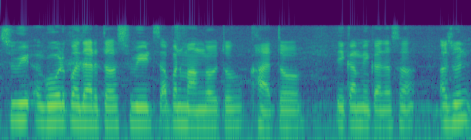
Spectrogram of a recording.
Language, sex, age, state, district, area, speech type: Marathi, male, 18-30, Maharashtra, Thane, urban, spontaneous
